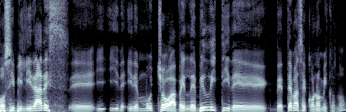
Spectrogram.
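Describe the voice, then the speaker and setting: A man with a Mexican accent at a moderate pace, against a quiet background. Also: medium pitch for a man, ordinary pitch variation, big swings in loudness, dry, close sound with no echo. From Mexico City. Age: 30s. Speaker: personal branding coach. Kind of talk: casual interview.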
